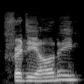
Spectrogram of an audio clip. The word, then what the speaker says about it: Frediani: Is it Frediani by any chance? Very good, but most importantly, call me Freddie.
